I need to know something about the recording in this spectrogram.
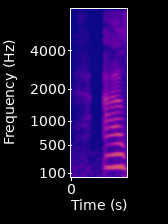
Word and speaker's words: Az: Az was a good judge of character. He brought a lot of... Az has some really good real estate. His name is pronounced separately AZ.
